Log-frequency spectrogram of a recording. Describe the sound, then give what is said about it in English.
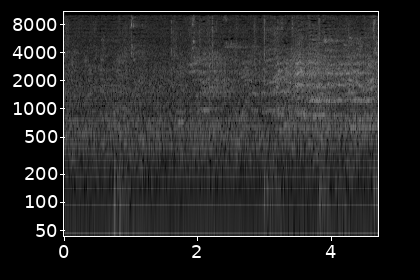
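A basketball is dribbled on the court during a game, with a few faint, dull bounces under steady crowd and court noise. “Dribbles it into the backcourt.”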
